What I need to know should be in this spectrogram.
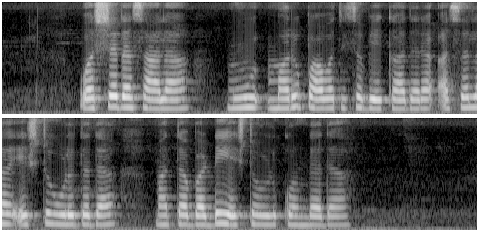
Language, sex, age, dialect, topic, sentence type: Kannada, female, 18-24, Northeastern, banking, question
